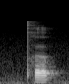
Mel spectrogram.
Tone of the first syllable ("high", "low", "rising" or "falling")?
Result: low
